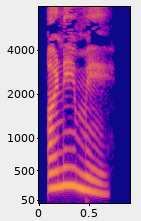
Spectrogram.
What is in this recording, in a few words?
"ಆಣ್ಮ", kannada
